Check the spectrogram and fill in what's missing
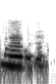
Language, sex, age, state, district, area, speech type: Sanskrit, female, 60+, Karnataka, Mysore, urban, conversation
